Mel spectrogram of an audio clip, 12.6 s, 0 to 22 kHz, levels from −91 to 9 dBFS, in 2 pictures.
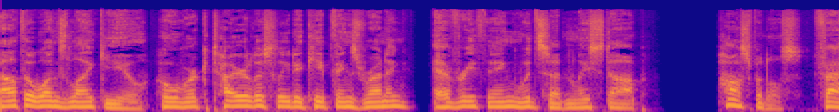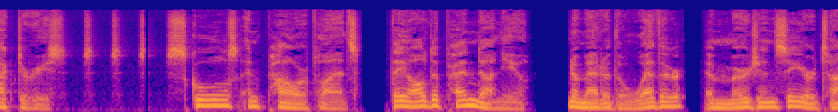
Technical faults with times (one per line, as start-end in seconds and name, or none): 6.94-7.56 CD stuck on one turn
